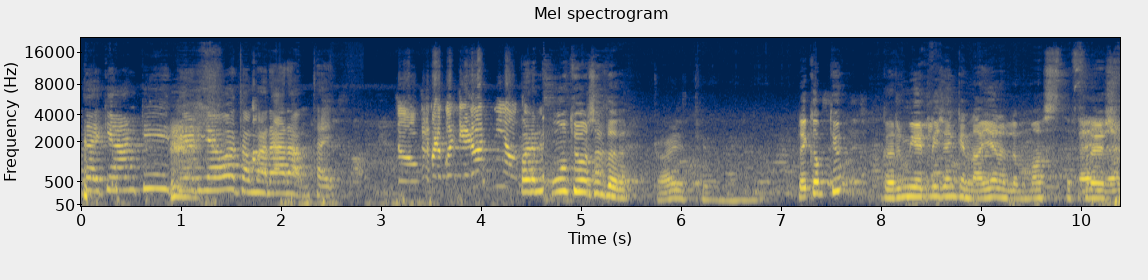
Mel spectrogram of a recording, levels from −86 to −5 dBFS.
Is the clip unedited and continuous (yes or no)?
no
